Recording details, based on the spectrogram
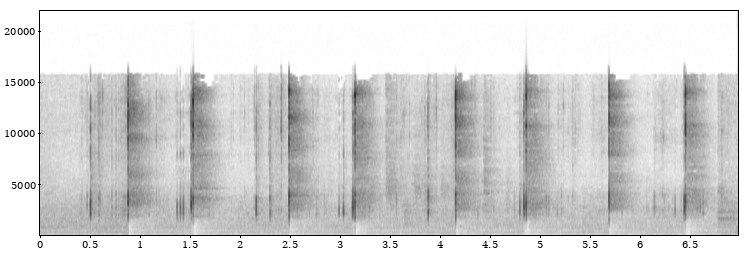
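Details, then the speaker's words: Sharp irregular plastic clicks and ratcheting from a disassembled Advair Diskus dry-powder inhaler as its lever turns, advancing the next medication pouch, peeling its foil cover and winding spent pockets onto a take-up spool. "as you turn this lever the next sprocket grabs the next little pouch and pulls it along the track"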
